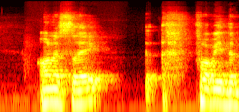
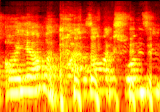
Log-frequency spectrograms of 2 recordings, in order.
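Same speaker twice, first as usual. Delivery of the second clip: higher, chirpy fake friendliness; mock friendly chat; 7 semitones higher than usual. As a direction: sweeten it up like you're sucking up. Mock chat to win trainer over.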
